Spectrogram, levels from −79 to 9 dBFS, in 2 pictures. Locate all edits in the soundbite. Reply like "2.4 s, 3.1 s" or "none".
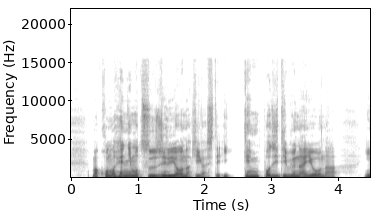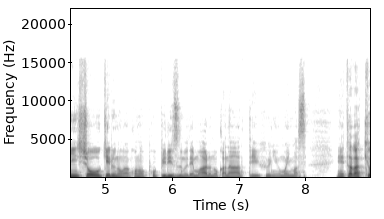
none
